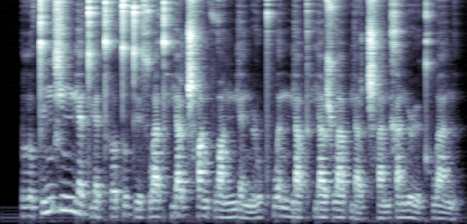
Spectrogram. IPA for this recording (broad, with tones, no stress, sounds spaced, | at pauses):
l u˨˩ t̪ i˥ ŋ ɕ i˥ ŋ m j ɛ˥˩ t̪ ɥ ɛ˧˥ t̪ʰ ɤ˧˥ t̪ u˥˩ t̪ y˨˩ s w ä˥˩ t̪ʰ j ä˥ ʈ͡ʂʰ ɑ˥˩ ŋ f w ɑ˧˥ ŋ m j ɛ˨˩ n ɻ u˥ pʰ w ə˥˧ n m j ä˥˩ pʰ j ä˥ ʂ w ä˥ p j ä˨˩ ʈ͡ʂʰ a˧˥ n x a˥ n ɻ ɻ̩˨˩ kʰ w a˥˩ n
